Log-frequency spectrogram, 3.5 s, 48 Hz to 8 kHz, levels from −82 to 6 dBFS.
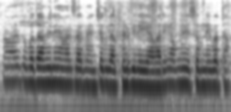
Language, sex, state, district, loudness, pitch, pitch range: Hindi, male, Odisha, Malkangiri, -14 LUFS, 170 Hz, 160-180 Hz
